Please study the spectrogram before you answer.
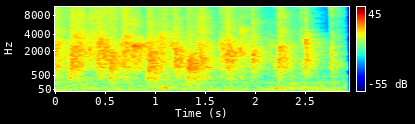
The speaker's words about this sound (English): So let's give our hand a round of applause.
